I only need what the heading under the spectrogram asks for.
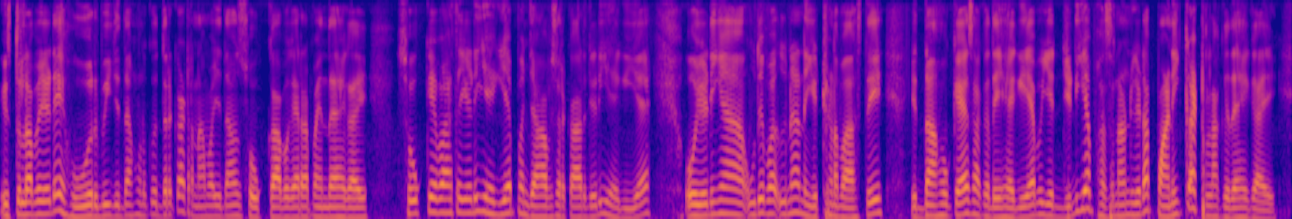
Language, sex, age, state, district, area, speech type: Punjabi, male, 30-45, Punjab, Hoshiarpur, rural, spontaneous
